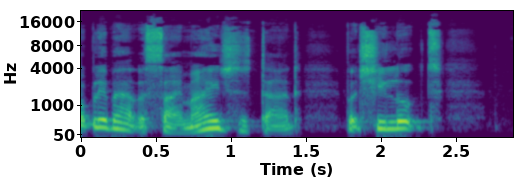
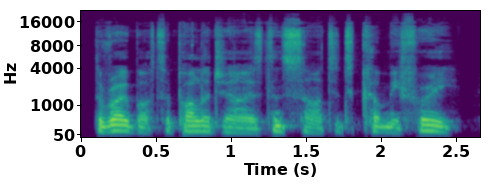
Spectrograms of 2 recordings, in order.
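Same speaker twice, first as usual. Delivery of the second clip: ordinary delivery, nothing marked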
